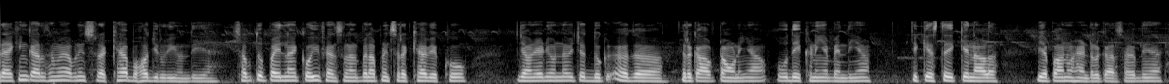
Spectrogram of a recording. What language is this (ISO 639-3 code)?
pan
